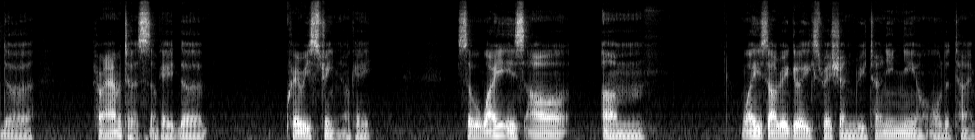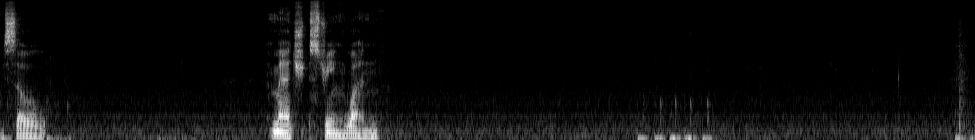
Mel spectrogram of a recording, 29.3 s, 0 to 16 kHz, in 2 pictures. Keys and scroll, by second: 2.1 h, 14.6 t, 15.3 r, 24.1-25.1 typing, 28.9-29.2 typing.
